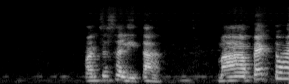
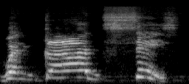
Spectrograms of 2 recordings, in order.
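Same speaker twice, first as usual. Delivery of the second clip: high, slow, commanding proclamation; powerful preaching voice; 7 semitones higher, much slower than usual. Shown as a demonstration. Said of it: "you need to have your power".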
